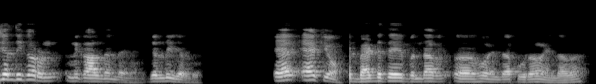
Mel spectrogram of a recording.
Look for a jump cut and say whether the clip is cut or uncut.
cut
